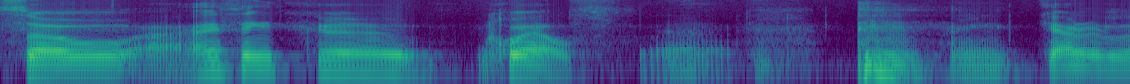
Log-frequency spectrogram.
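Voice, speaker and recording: Speaking very slowly with a Russian accent, a man leaves long, frequent pauses. His tone is dark and mellow, with very wide pitch swings. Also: medium pitch for a man. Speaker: author. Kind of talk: author talk interview. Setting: stage with audience. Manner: halting, many fillers and repetitions.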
